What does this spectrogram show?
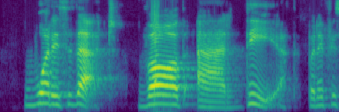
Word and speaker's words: vad: Vad är det? I actually say vad instead of vad, which would be the proper way to say it. But no, we say instead vad.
